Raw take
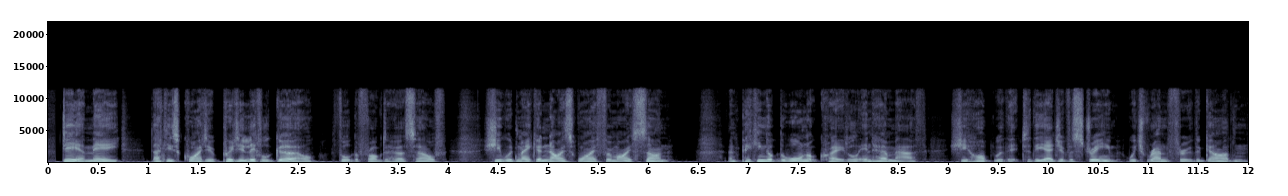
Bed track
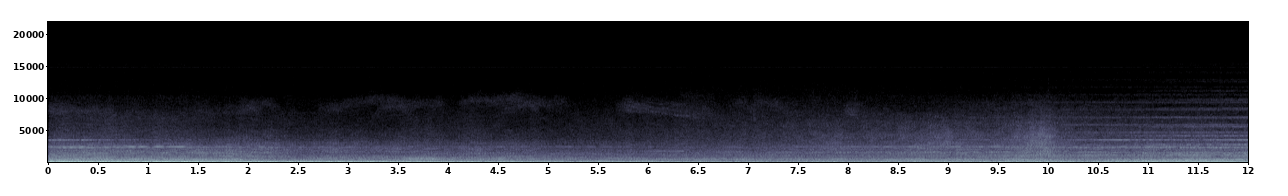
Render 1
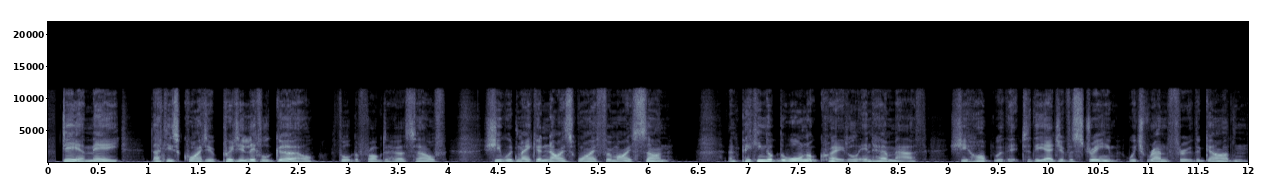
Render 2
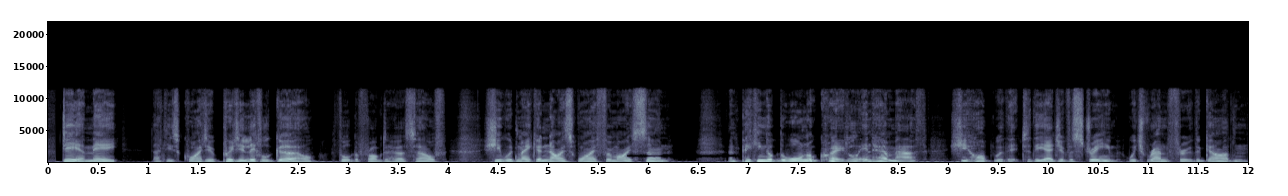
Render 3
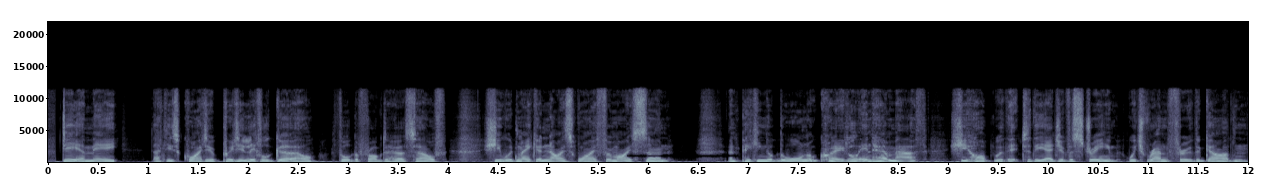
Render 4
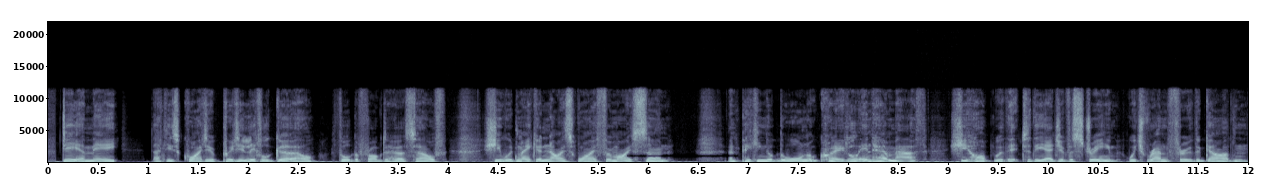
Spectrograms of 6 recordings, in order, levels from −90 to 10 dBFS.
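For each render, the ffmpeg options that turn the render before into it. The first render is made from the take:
-filter_complex "[0:a]asettb=1/sr,asplit=3[a][b][c];[a]atrim=end=2.594[d];[b]atrim=start=2.59:end=3.66,asetpts=PTS-STARTPTS,afade=t=in:d=0.004:c=qsin,afade=t=out:st=1.066:d=0.004:c=qsin,highshelf=f=5.3k:g=-11.5[e];[c]atrim=start=3.656[f];[d][e]acrossfade=d=0.004:c1=hsin:c2=qsin[g];[g][f]acrossfade=d=0.004:c1=qsin:c2=hsin,asettb=1/sr,asplit=3[h][i][j];[h]atrim=end=6.974[k];[i]atrim=start=6.97:end=7.87,asetpts=PTS-STARTPTS,afade=t=in:d=0.004:c=qsin,afade=t=out:st=0.896:d=0.004:c=qsin,equalizer=f=290:w=1.5:g=10[l];[j]atrim=start=7.866[m];[k][l]acrossfade=d=0.004:c1=hsin:c2=qsin[n];[n][m]acrossfade=d=0.004:c1=qsin:c2=hsin"
-filter_complex "[0:a]asettb=1/sr,asplit=3[a][b][c];[a]atrim=end=5.784[d];[b]atrim=start=5.78:end=6.91,asetpts=PTS-STARTPTS,afade=t=in:d=0.004:c=qsin,afade=t=out:st=1.126:d=0.004:c=qsin,asuperstop=centerf=1000:order=8:qfactor=1.3[e];[c]atrim=start=6.906[f];[d][e]acrossfade=d=0.004:c1=hsin:c2=qsin[g];[g][f]acrossfade=d=0.004:c1=qsin:c2=hsin,asettb=1/sr,asplit=3[h][i][j];[h]atrim=end=7.614[k];[i]atrim=start=7.61:end=9.31,asetpts=PTS-STARTPTS,afade=t=in:d=0.004:c=qsin,afade=t=out:st=1.696:d=0.004:c=qsin,aecho=1:1:3.6:0.89,atrim=end_sample=74970[l];[j]atrim=start=9.306[m];[k][l]acrossfade=d=0.004:c1=hsin:c2=qsin[n];[n][m]acrossfade=d=0.004:c1=qsin:c2=hsin,asplit=2[o][p];[o]atrim=end=0.66,asetpts=PTS-STARTPTS,afade=t=out:st=0.656:d=0.004:c=hsin:silence=0.0749894[q];[p]atrim=start=0.66,asetpts=PTS-STARTPTS,afade=t=in:d=0.98:c=qua:silence=0.0749894[r];[q][r]concat=n=2:v=0:a=1"
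-filter_complex "[0:a]asplit=2[a][b];[b]acompressor=threshold=-26dB:ratio=6,volume=-1.5dB[c];[a][c]amix=inputs=2:normalize=0,alimiter=limit=-16dB:level=0:latency=1:release=41"
-af "volume=8.5dB"

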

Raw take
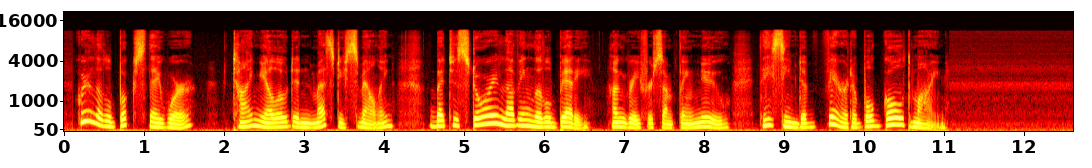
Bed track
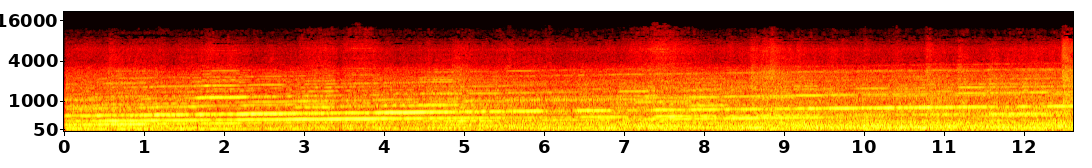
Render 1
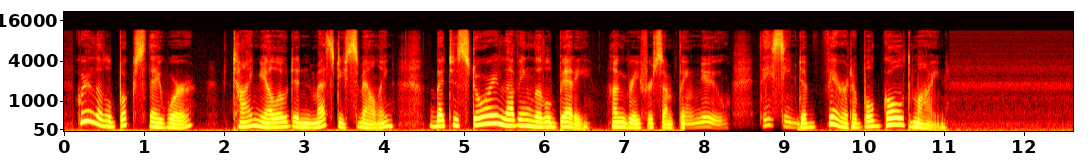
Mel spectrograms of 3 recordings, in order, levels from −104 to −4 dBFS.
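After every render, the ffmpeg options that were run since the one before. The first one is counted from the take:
-filter_complex "[0:a]asettb=1/sr,asplit=3[a][b][c];[a]atrim=end=7.754[d];[b]atrim=start=7.75:end=9.17,asetpts=PTS-STARTPTS,afade=t=in:d=0.004:c=qsin,afade=t=out:st=1.416:d=0.004:c=qsin,highpass=490[e];[c]atrim=start=9.166[f];[d][e]acrossfade=d=0.004:c1=hsin:c2=qsin[g];[g][f]acrossfade=d=0.004:c1=qsin:c2=hsin"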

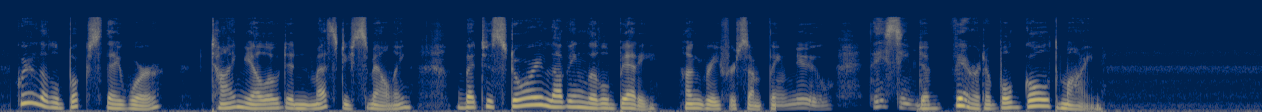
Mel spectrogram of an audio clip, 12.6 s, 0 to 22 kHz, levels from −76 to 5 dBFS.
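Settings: -filter_complex "[0:a]asettb=1/sr,asplit=3[a][b][c];[a]atrim=end=8.074[d];[b]atrim=start=8.07:end=9.69,asetpts=PTS-STARTPTS,afade=t=in:d=0.004:c=qsin,afade=t=out:st=1.616:d=0.004:c=qsin,asplit=2[e][f];[f]adelay=16,volume=-3.5dB[g];[e][g]amix=inputs=2:normalize=0,atrim=end_sample=71442[h];[c]atrim=start=9.686[i];[d][h]acrossfade=d=0.004:c1=hsin:c2=qsin[j];[j][i]acrossfade=d=0.004:c1=qsin:c2=hsin"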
